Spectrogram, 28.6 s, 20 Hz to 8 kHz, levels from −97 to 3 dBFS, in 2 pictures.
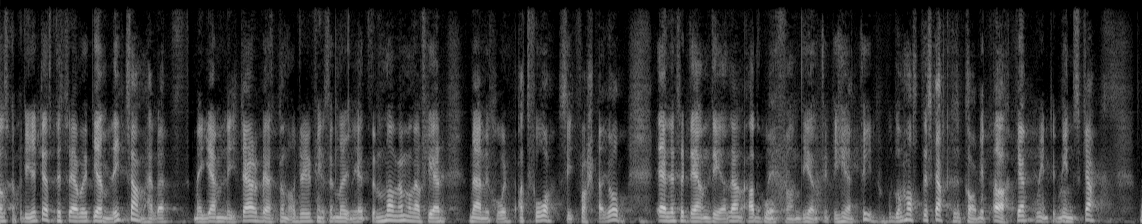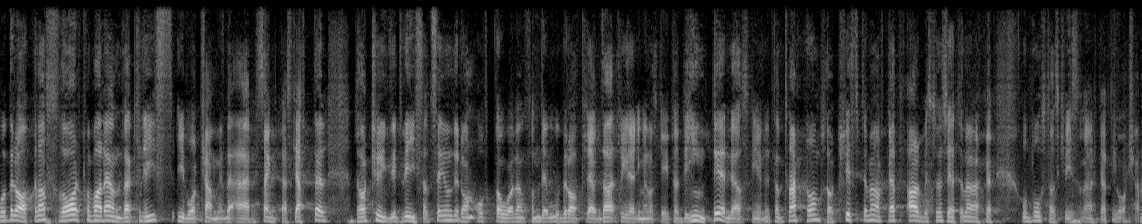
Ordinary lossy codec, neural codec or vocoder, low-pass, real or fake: none; codec, 16 kHz, 1 kbps, FreqCodec, larger model; none; fake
